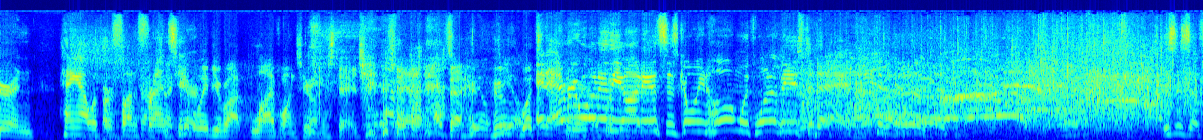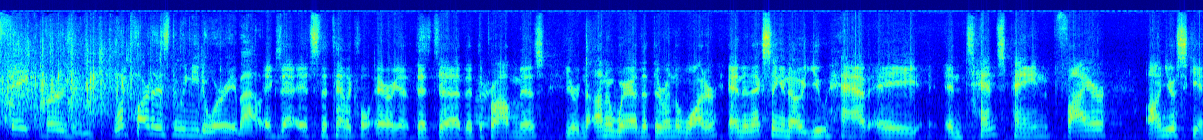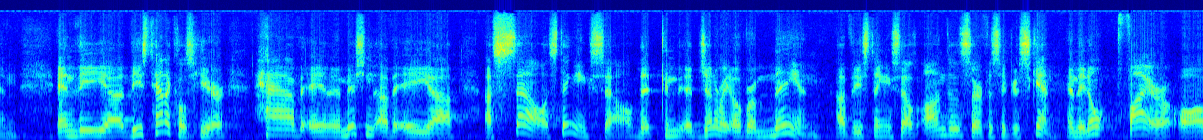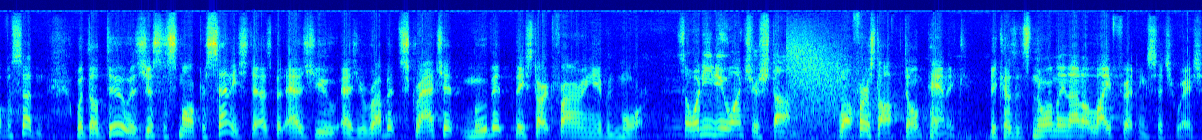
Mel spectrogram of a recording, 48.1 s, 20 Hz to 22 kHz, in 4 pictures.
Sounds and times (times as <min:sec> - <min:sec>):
Speech: 0:11.6 - 0:48.1.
